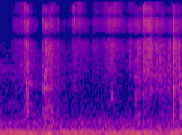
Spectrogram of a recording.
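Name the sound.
shuffling a deck of oracle cards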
